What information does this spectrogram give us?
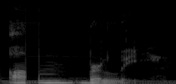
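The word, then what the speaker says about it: Umberlee: the ass too okay umbrelly pronounced umberly was the evil sea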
